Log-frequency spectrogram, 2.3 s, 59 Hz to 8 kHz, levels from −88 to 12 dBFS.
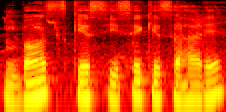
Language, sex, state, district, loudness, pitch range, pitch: Hindi, male, Bihar, Patna, -17 LUFS, 100-120 Hz, 110 Hz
